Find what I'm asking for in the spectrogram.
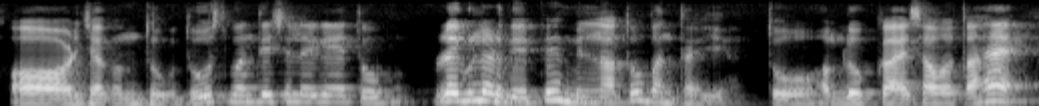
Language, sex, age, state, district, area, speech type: Urdu, male, 18-30, Bihar, Darbhanga, rural, spontaneous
